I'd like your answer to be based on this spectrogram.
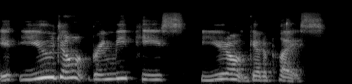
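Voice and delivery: put-on big, booming voice. Retelling a message heard as a voice in the head on the beach, booming voice. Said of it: "It was like a booming voice".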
